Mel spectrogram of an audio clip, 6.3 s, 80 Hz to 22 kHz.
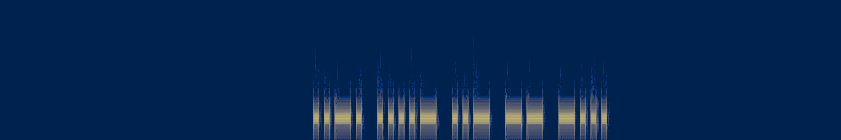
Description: Morse code, heard as a keyed tone, about 30 wpm, 700 Hz. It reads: F4UMB
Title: DXCC-100 Call Signs - 5 Characters - Repeated 3x - 30wpm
